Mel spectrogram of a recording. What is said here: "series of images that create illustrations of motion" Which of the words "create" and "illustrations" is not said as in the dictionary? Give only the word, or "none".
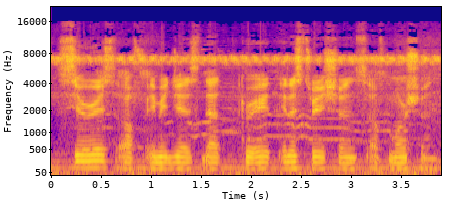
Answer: illustrations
